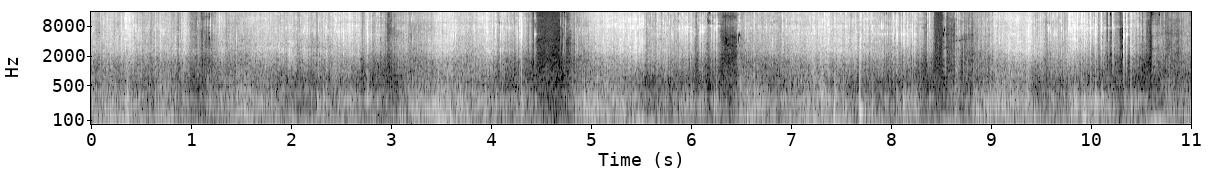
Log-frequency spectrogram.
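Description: Long chrome stiletto nails scratch and rake through a pile of small pink wooden mini clothespins resting on glitter fabric. The result is bright, dense clattering and scratchy rustling in irregular waves, with brief quiet pauses between passes.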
